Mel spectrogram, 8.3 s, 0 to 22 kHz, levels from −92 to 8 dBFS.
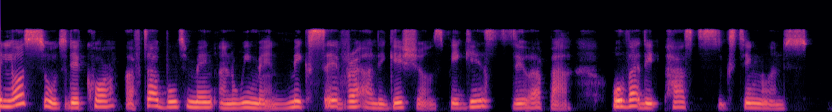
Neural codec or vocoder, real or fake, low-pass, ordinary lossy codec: codec, 24 kHz, 0.9 kbps, WavTokenizer, small release; fake; 7.2 kHz; none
